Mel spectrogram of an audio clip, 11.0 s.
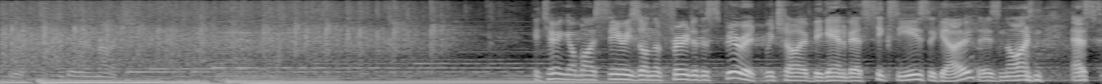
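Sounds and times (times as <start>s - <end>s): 
church congregation clapping to welcome a speaker at a morning service: 0.0s - 8.3s
sustained low instrumental chords: 0.0s - 9.6s
speech: 5.3s - 11.0s.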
